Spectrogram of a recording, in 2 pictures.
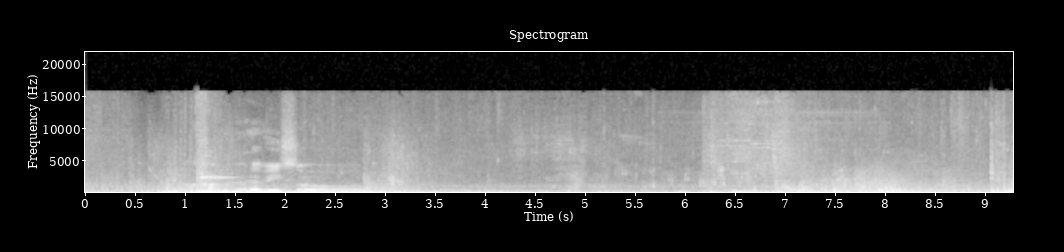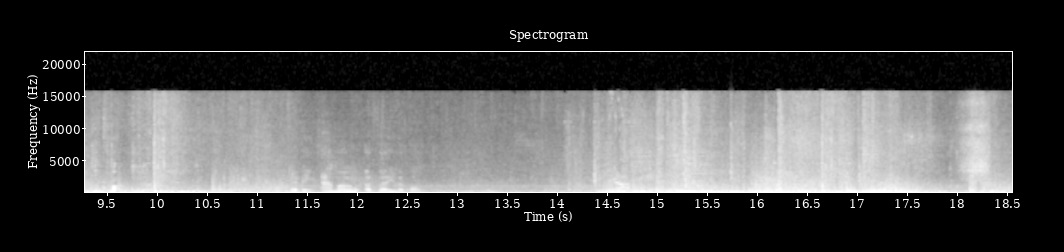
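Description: Blasts and explosions boom loudly.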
